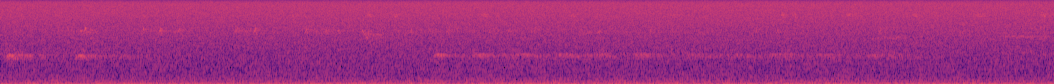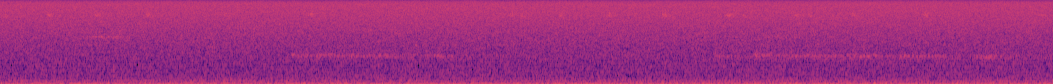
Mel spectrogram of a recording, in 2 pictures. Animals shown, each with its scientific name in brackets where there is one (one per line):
Red Crossbill (Loxia curvirostra)
American Crow (Corvus brachyrhynchos)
